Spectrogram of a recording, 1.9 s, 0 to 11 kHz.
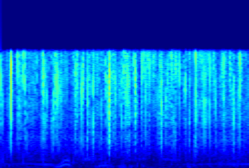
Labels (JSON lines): {"label": "biophony, cascading saw", "recorder": "SoundTrap 600 or HydroMoth"}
